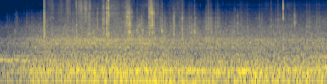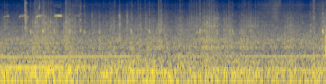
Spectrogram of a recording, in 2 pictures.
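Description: Car engine running as the car drives, with scattered clicks. A faint steady tone comes in about five seconds in.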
